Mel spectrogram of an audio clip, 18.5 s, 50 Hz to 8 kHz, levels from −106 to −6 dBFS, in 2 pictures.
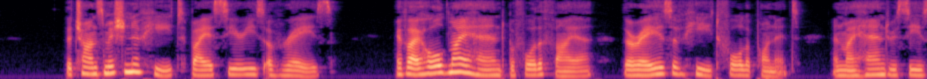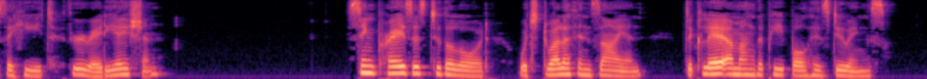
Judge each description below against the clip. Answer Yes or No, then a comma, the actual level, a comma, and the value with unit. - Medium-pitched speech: Yes, medium, 165 Hz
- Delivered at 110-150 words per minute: No, average, 160 wpm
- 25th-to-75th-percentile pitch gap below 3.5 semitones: No, average, 3.8 semitones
